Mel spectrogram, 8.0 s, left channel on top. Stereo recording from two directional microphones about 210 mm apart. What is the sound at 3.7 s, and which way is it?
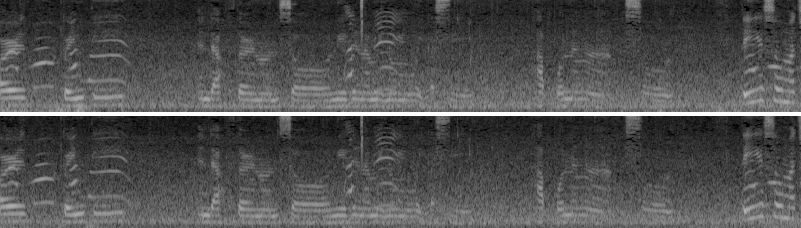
Speech, 45° left (ahead or behind).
